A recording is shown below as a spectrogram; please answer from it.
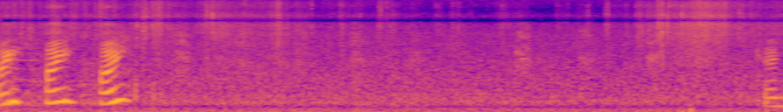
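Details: Toy poodle playing at an outdoor dog run: three short high yelps in quick succession in the first second, then quiet background hiss with a faint further yelp near the end.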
